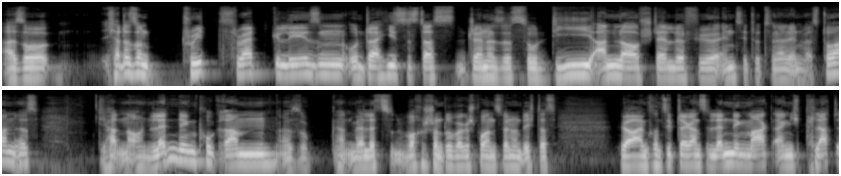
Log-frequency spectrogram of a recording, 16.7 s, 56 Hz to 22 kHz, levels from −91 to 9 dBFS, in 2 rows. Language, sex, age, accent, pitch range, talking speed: German, male, 20-39, German, 100-115 Hz, 160 wpm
